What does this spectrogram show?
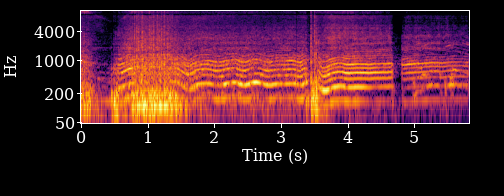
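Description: Engine of a small modified Suzuki Samurai-type 4x4 revving high as it accelerates hard, the pitch wavering up and down; it cuts out briefly about three and a half seconds in, then picks up again.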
